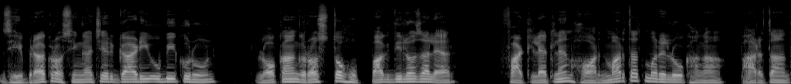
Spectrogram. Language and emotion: Goan Konkani, sad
